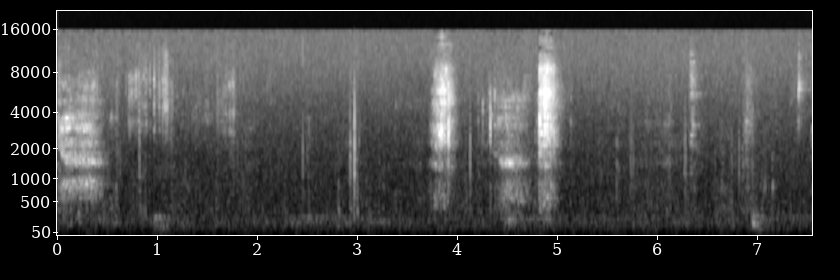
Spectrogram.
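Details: Series of short, stifled sneezes, about three in five seconds, with sniffing between, from a very tickly, irritated nose; repeated sneezing.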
